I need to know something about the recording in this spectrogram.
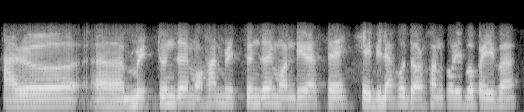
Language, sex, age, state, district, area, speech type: Assamese, male, 45-60, Assam, Nagaon, rural, conversation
